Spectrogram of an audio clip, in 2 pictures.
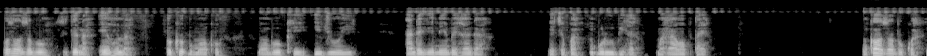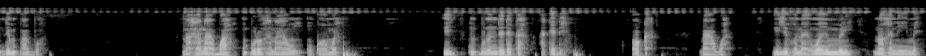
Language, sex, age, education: Igbo, male, 30-45, tertiary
